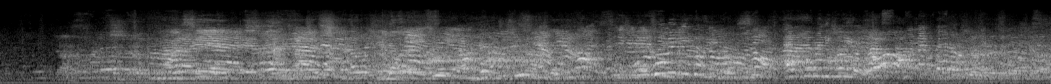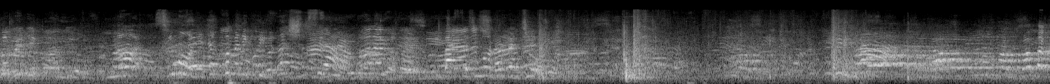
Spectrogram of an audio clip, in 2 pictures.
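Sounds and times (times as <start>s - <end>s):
schoolchildren chattering: 0.0s - 21.0s.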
